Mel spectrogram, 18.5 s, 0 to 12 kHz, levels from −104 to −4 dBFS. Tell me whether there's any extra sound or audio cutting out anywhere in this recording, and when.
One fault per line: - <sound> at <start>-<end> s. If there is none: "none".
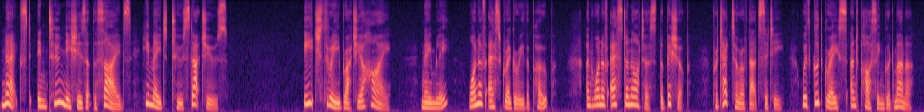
none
